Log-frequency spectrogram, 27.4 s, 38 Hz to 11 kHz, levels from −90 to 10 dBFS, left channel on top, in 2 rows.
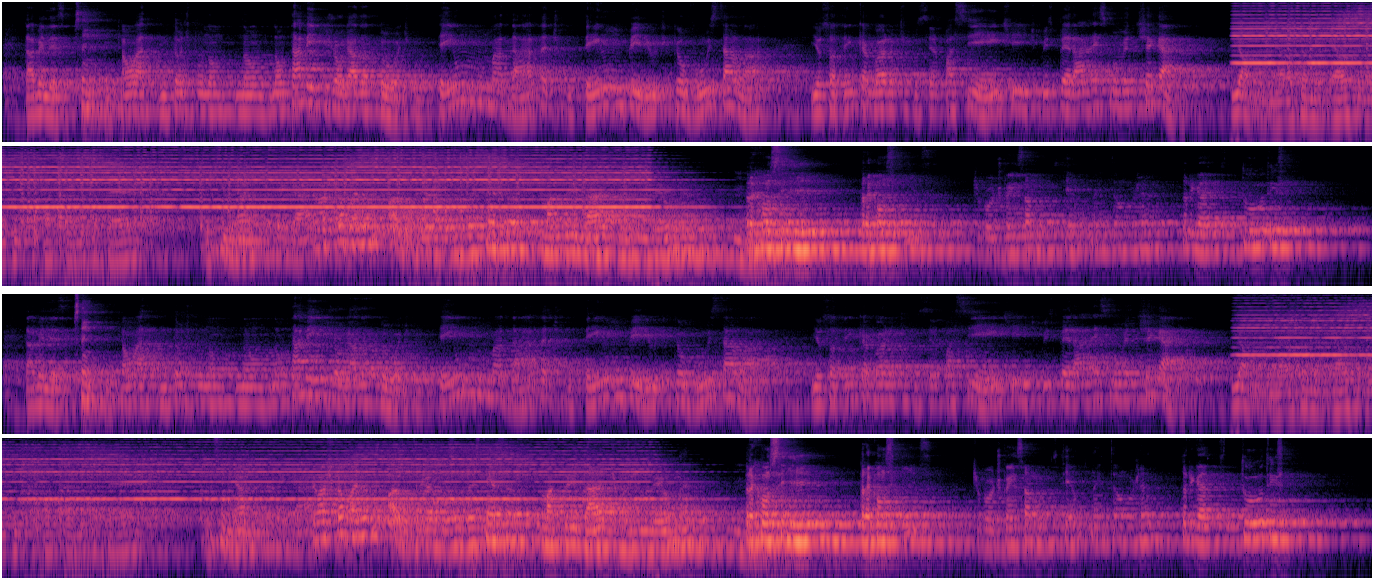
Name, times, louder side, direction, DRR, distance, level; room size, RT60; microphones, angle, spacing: voice 1, 0.0-0.7 1.0-7.6 8.1-11.8 12.3-15.1 15.7-16.9 21.0-21.4, left 2 dB, 25° left, 1 dB, 0.3 m, -36 dB
sound 1, 12.3-20.2, left 6 dB, 85° left, 0.7 m, -27 dB
voice 2, 15.9-16.4 16.8-20.6 21.1-21.9 22.3-22.9 23.4-25.8 26.1-26.5, right 1 dB, 65° right, 3 dB, 0.7 m, -28 dB
8.4 x 2.8 x 6.2 m, 2.9 s
head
